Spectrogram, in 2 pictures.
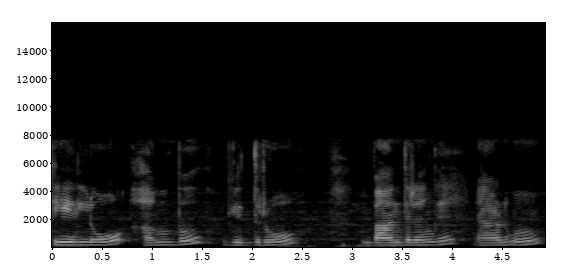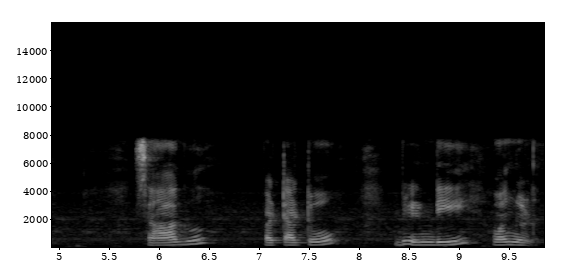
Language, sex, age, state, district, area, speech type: Sindhi, female, 60+, Uttar Pradesh, Lucknow, urban, spontaneous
